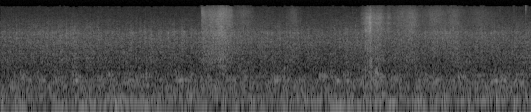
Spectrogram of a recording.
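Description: Bedding rustles softly as a man shifts on a bed.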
